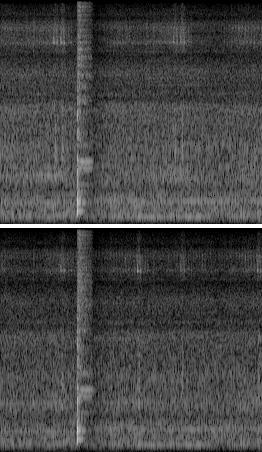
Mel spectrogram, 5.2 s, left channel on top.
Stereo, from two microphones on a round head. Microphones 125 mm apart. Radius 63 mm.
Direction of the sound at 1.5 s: 10° right (ahead or behind).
